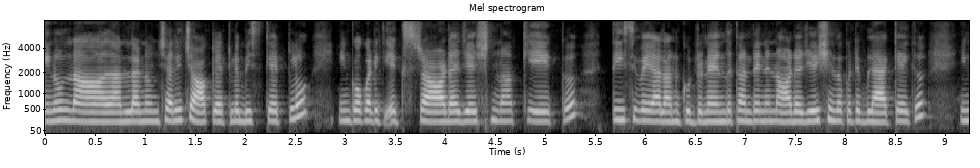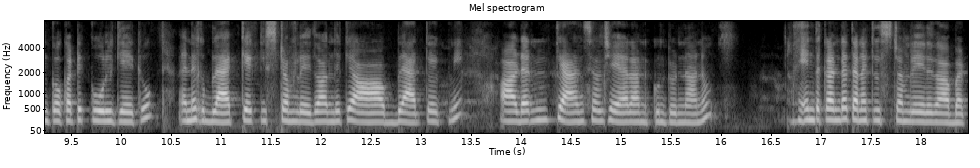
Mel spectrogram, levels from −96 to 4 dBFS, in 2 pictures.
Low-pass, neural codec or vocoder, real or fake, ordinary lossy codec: none; codec, 16 kHz, 2 kbps, FunCodec, trained on Chinese and English, 25 frames a second; fake; none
